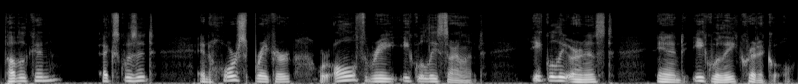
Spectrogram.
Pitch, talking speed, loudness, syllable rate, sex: 140 Hz, 115 wpm, -18 LUFS, 5.6 syllables/s, male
